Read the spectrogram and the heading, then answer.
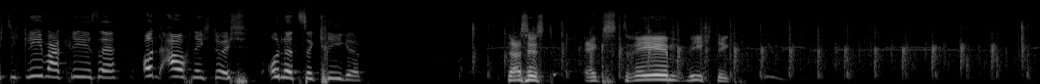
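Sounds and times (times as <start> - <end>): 
speech: 0.0 - 3.7, 5.0 - 7.5
faint steady rhythmic audience clapping: 4.6 - 10.3.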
